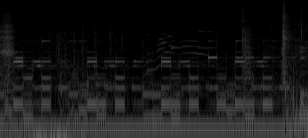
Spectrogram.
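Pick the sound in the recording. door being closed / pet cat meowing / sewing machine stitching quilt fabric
pet cat meowing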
